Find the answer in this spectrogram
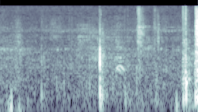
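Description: Faint footsteps of a player running in on concrete to dunk, with one sharper tap about a second in.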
